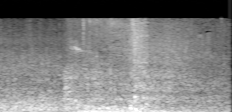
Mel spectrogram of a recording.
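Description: A glider snaps open with a sudden whoosh.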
